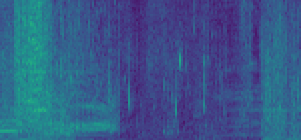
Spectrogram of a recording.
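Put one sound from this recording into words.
A man shouts in pain, close by.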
